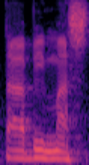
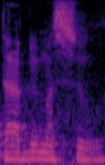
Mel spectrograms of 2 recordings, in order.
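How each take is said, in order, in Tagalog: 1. Nawawala ang huling tunog na u. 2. Binibigkas ang huling tunog na u. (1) "actually sa Japan, Tabimas talaga siya" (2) "since Pinoy, pinopronounce talaga yung U"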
